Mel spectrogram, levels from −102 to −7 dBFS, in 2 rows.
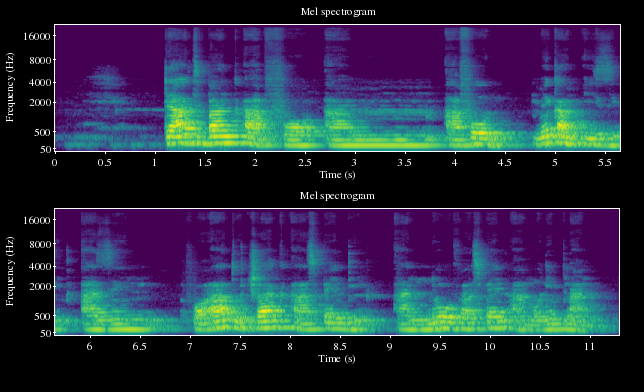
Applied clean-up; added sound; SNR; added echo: none; none; none; reverberation time 0.6 s.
